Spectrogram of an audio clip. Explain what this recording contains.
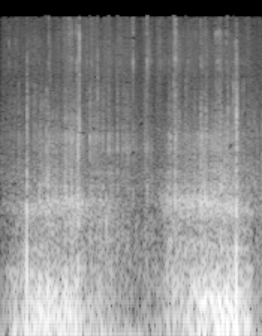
Roller Skates
Foley, OWI, Sound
